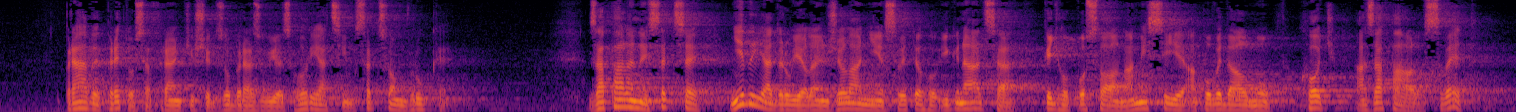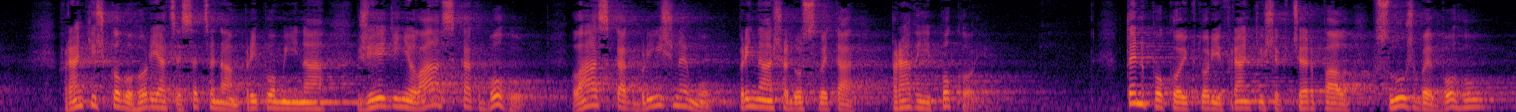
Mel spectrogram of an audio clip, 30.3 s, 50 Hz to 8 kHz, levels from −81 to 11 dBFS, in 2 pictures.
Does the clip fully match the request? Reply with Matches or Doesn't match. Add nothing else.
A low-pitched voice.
Matches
